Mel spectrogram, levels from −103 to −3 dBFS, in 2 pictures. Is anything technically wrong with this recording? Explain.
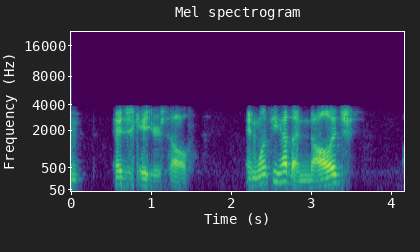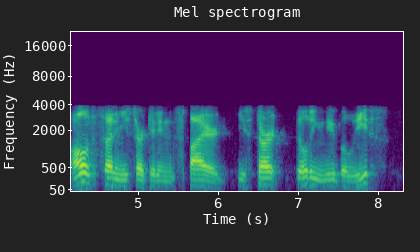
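Yes. The speech carries iLBC codec coloring throughout: the band stops sharply near 3.5 kHz and below 300 Hz, and each frame is coded independently at a low rate, so the voice is plainly rough and synthetic. On a spectrogram this shows as a flat ceiling near 3.5 kHz with smeared harmonics.

There are lost iLBC frames at 1.05 to 1.12 s (about 60 ms, which fits two 30 ms frames), at 4.44 to 4.48 s, and at 7.92 to 7.96 s. The decoder repeats the last pitch cycle mixed with noise, so each gap is a brief buzzy, held vowel. In the waveform these spans appear as copied periodic cycles, and the spectrogram shows steady, blurred harmonics before normal speech returns almost at once.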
